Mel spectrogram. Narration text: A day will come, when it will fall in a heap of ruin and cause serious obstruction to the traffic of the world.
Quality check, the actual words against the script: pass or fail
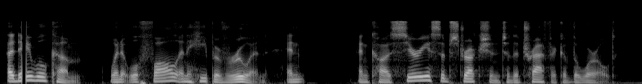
fail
